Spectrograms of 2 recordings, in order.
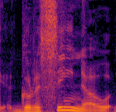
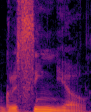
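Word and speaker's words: Grissino: Claudia says, yes, please, pronounce the restaurant name as it should be. Grisino, not Grisino. – Grisino. – It's an Italian word, not a Spanish one.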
